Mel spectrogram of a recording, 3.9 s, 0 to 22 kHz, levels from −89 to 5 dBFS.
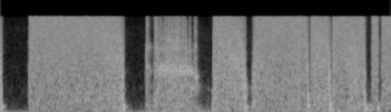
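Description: From start to end the speech suffers from samples built from the wrong bytes: misassembled values promote the noisy low bits, producing loud, harsh broadband noise.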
